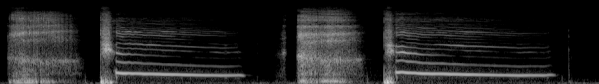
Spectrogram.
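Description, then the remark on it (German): A voice imitates snoring twice, each time a rough, noisy snort followed by a long, high whistling exhale that slowly slides down in pitch, fairly loud, as someone pretends to sleep on a sofa with his head on a pillow. “Dann tut er so, als ob er schnarchend schlafen würde.”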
